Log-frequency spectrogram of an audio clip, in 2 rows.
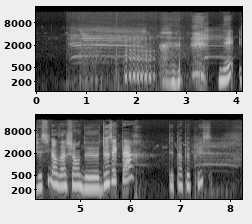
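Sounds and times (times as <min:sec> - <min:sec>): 
faint outdoor ambience: 0:00.0 - 0:08.2
sheep bleating: 0:00.7 - 0:02.4, 0:03.2 - 0:03.8, 0:07.3 - 0:08.2
laughter: 0:01.8 - 0:03.0
speech: 0:02.6 - 0:06.2, 0:06.8 - 0:07.7.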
